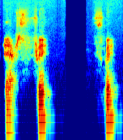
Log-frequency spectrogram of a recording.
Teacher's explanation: notamos que el labio inferior toca en los dientes superiores, pero sin impedir el flujo del aire, dejando que el aire fluya, pase por un pequeño resquicio, ¿no? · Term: labiodental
